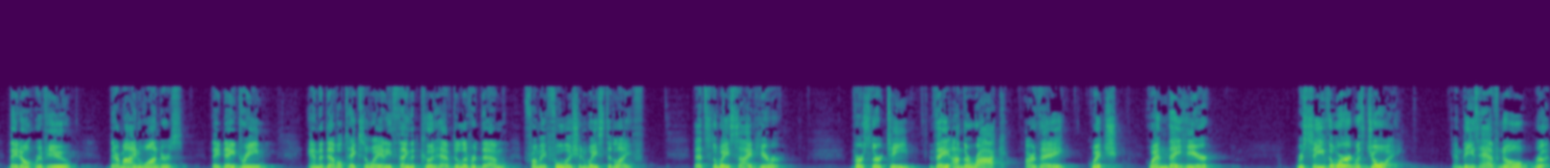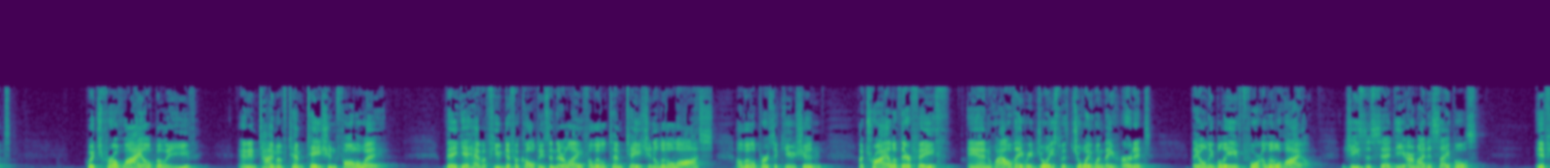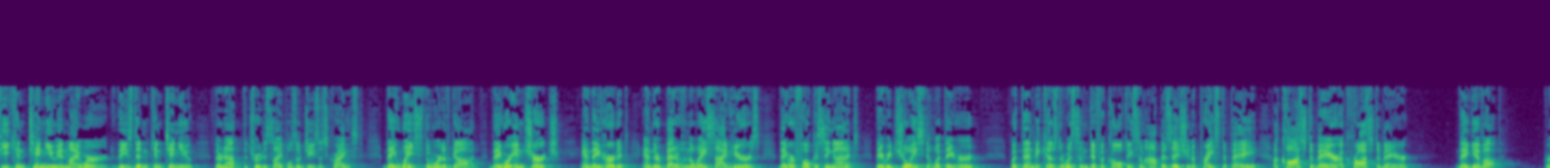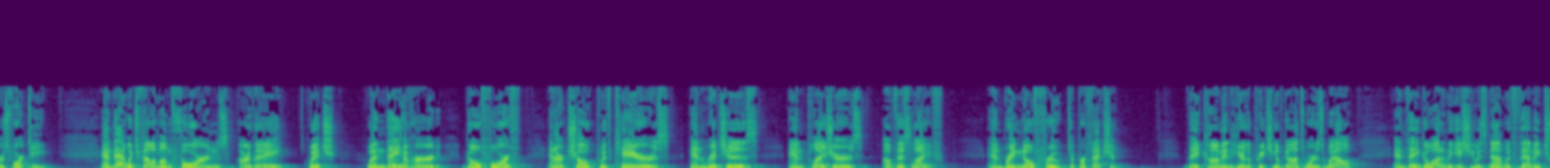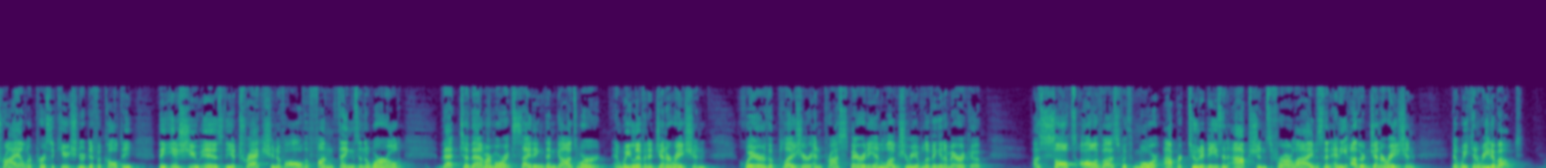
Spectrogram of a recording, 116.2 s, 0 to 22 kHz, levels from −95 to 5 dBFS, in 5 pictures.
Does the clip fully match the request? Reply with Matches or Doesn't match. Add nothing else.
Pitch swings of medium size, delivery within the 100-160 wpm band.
Matches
